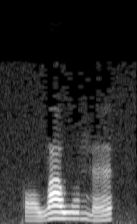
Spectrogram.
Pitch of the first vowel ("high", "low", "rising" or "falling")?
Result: low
